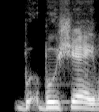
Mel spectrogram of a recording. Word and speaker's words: Boucher: Boucher, like Bobby Boucher from The Waterboy.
